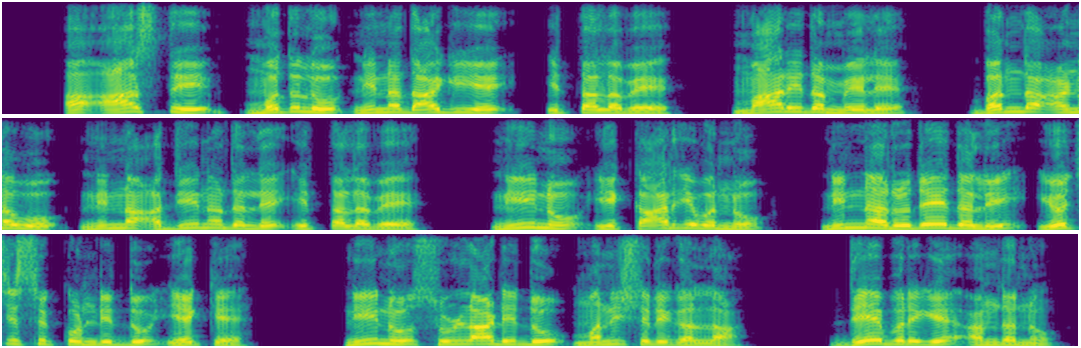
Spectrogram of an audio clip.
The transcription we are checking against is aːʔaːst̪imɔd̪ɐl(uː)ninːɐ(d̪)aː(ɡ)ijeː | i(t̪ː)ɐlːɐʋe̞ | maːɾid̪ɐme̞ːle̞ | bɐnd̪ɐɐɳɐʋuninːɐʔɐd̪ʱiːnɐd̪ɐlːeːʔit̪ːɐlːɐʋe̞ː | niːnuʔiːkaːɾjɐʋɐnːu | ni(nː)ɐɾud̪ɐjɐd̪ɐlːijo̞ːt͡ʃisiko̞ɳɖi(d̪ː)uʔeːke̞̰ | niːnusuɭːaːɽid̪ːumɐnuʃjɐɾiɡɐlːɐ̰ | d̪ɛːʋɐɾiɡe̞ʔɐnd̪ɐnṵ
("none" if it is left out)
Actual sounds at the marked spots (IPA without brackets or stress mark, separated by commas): u, d̪, ɡ, t̪ː, nː, d̪ː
